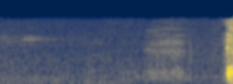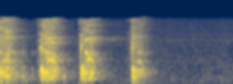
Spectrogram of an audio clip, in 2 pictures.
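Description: A man coughing four times in quick succession, after a short breath in.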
